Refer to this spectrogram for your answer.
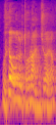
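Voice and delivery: ordinary talk, nothing marked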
